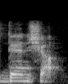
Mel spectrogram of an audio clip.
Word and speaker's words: densha: Bus is busse, and train is densha.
